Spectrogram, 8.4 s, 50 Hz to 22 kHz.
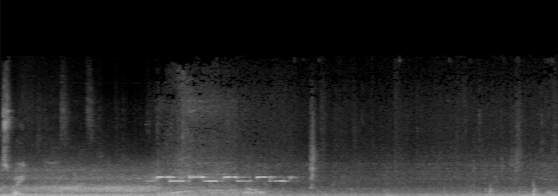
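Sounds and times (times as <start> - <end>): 
underground commuter train rumbling along the rails: 0.0 - 8.3
high-pitched squeal of train wheels: 2.1 - 4.8.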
